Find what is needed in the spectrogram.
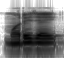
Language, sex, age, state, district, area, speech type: Odia, male, 18-30, Odisha, Kalahandi, rural, spontaneous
